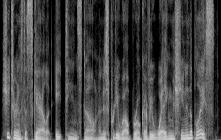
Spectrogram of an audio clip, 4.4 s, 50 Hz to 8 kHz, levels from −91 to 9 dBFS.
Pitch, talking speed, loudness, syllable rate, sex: 120 Hz, 245 wpm, -17 LUFS, 7.0 syllables/s, male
